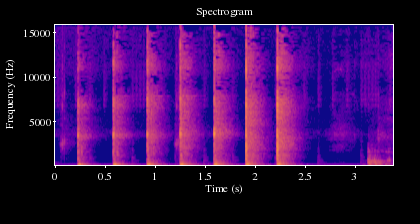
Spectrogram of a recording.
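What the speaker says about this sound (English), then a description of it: "hammer this in" Seven evenly spaced, sharp hammer knocks drive a pin into a slippery Teflon sheet while a piston sleeve for an airgun is made, followed by a softer clunk.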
